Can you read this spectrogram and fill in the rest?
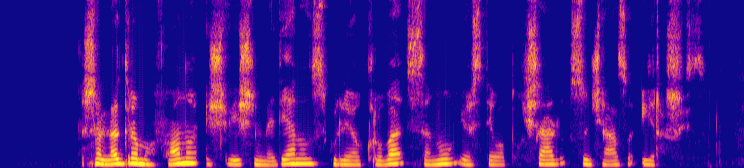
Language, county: Lithuanian, Alytus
